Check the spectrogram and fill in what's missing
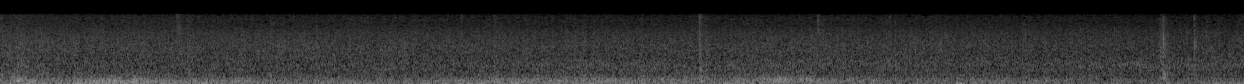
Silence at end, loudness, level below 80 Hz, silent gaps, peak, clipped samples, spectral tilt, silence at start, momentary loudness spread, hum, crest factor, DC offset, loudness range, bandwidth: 0 s; -37 LUFS; -44 dBFS; none; -20 dBFS; under 0.1%; -3.5 dB/octave; 0 s; 3 LU; none; 16 dB; under 0.1%; 2 LU; 11.5 kHz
